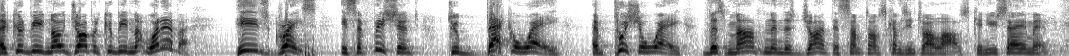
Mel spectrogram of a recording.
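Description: A high-pitched man speaks fairly quickly in a raised, projected voice with an animated tone. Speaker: preacher. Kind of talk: sermon. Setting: church with live congregation. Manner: animated, call-and-response preaching; urgent, emphatic, pulpit cadence. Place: church.

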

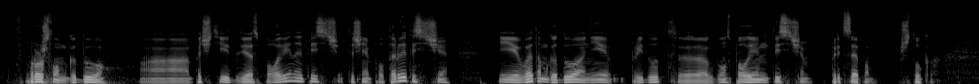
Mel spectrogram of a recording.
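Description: A man speaks at a fairly slow pace in a fairly low pitch, with a dark, mellow tone, big swings in loudness, and long, frequent pauses. The sound is dry with no echo, and the background is quiet. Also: ordinary pitch variation. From Perm, Russia; Russia. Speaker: web agency director; conference presenter. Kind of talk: conference talk. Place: hall. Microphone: handheld.

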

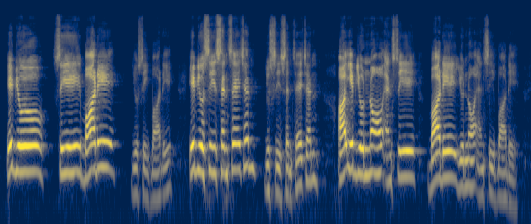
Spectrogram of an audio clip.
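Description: Over a quiet background, a man with a high pitch speaks at a fairly slow pace in a calm tone, with lively intonation and big swings in loudness. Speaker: Buddhist monk meditation teacher. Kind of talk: guided meditation. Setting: online video call. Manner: slow, calm, gently instructing with pauses; simple, repetitive, halting English. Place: hall. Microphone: studio mic.

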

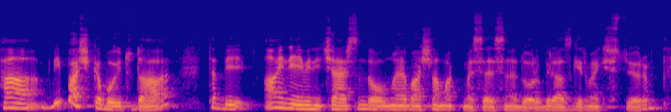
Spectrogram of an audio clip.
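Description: A man of medium pitch speaks with vocal fry and lively intonation, his loudness very even. He keeps a moderate pace with hardly any pauses. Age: 40s. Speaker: school counselor. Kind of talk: talk to camera. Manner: conversational.

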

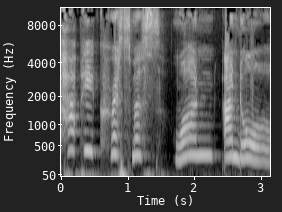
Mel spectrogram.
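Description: The speaker uses a put-on character voice at an extremely high pitch. The tone is cheerful. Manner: booming, cheerful.

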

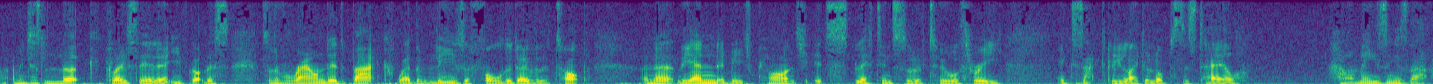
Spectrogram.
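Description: A man speaks at a moderate pace in a somewhat breathy voice with ordinary pitch variation. The sound is dry with no echo. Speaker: presenter. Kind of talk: nature vlog explanation. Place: forest. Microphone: phone near.

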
